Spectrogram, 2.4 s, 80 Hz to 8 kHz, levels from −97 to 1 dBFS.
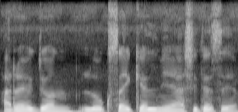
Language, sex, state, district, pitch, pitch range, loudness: Bengali, male, Assam, Hailakandi, 115 Hz, 115-120 Hz, -16 LUFS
